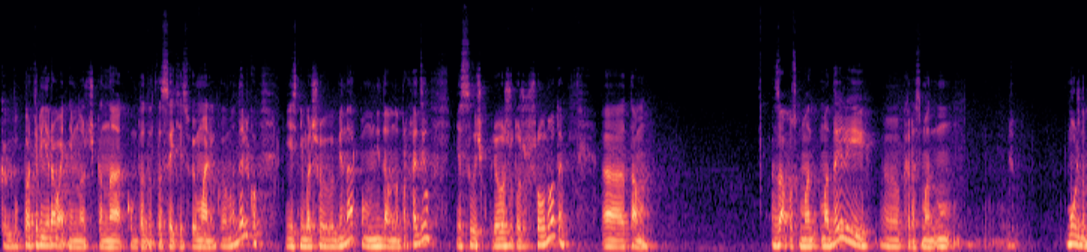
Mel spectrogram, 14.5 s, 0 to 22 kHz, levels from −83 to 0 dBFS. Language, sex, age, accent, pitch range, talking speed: Russian, male, 20-39, native, 100-130 Hz, 115 wpm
